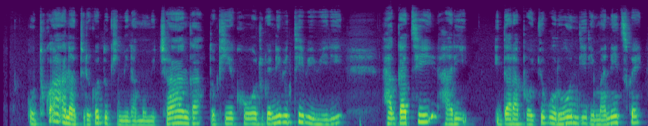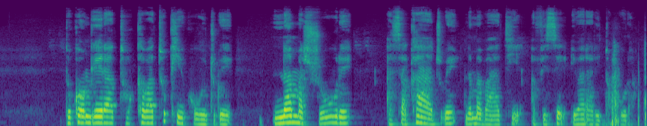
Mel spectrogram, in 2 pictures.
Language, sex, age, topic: Rundi, female, 18-24, education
